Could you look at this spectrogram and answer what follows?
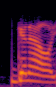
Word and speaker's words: Gunnell: I hope I'm pronouncing your last name right. Is that correct? Gunnell, yes, you got it right, sir.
